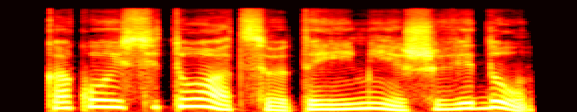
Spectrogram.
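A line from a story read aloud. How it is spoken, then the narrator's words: Exasperated, patient sigh. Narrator (Russian): вздохнула, будто сын ее был неразумным ребенком, которому приходилось объяснять очевидные вещи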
